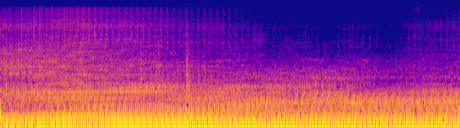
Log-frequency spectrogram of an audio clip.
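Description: Dodge Durango engine idling steadily with a low, even exhaust note, just after being started on jumper cables.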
